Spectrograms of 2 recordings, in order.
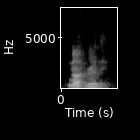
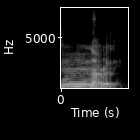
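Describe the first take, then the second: First: It is said flatly, without reaction. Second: It is said with expressive, reactive intonation.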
